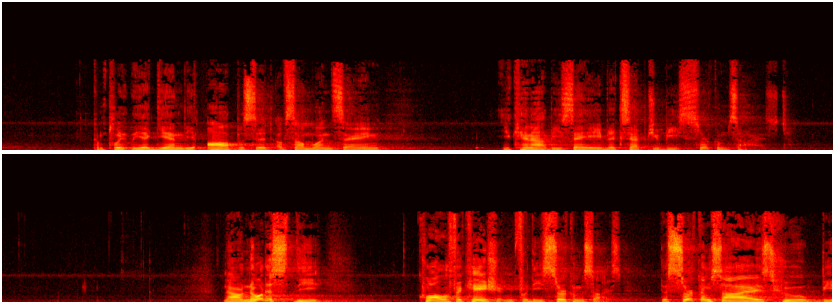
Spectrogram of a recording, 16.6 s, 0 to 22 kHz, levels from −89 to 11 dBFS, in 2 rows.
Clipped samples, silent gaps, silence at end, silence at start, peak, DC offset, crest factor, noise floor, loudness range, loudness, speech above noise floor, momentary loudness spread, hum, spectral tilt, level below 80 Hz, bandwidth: under 0.1%; none; 0 s; 0.9 s; -6 dBFS; under 0.1%; 22 dB; -67 dBFS; 12 LU; -25 LUFS; 41 dB; 16 LU; none; -3.5 dB/octave; -60 dBFS; 13.5 kHz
